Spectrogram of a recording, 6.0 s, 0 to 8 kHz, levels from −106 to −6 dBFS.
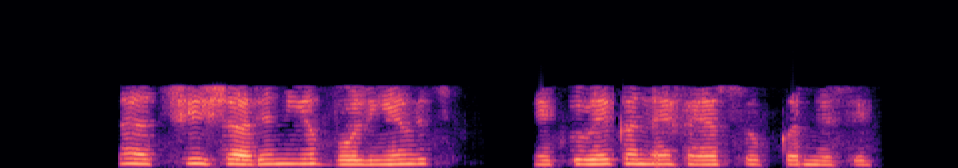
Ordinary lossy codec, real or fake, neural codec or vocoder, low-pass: AAC, 16 kbps; fake; codec, 16 kHz, 4.8 kbps, FACodec; 7.2 kHz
